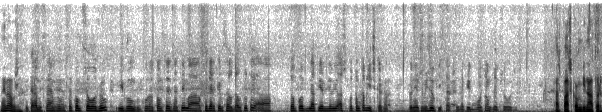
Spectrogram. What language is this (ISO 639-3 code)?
pol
